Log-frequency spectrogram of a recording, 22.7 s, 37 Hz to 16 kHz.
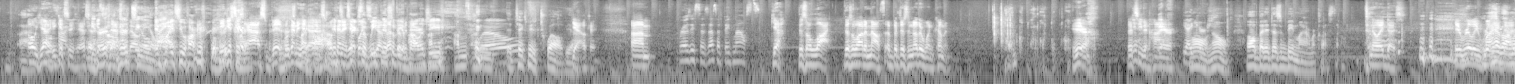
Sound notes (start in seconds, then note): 2.4 laughs; 14.8 munching sounds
